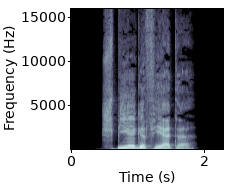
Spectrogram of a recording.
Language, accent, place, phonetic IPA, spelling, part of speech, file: German, Germany, Berlin, [ˈʃpiːlɡəˌfɛːɐ̯tə], Spielgefährte, noun, De-Spielgefährte.ogg
- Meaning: playmate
